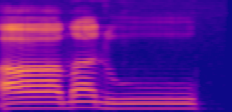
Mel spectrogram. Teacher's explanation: You can see pesh before waw sakin. It is waw madda. Stretch up to 2 harakat.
